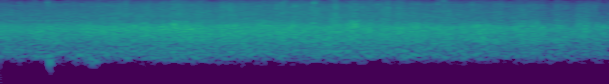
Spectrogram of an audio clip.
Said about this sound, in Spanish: Vamos a dar un aplauso al Señor para esto.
